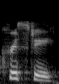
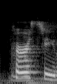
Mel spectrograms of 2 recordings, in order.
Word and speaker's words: Kirsty: thanks to thank ersity not not Christy oh yeah Americans Americans never always always call me Christine yet Kirstie like rhymes with thirsty exactly you too but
